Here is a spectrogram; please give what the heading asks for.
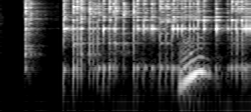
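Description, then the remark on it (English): Dice clattering and rattling across a hard surface: a short burst of clicks, a brief pause, then a longer run of busy, bright tapping and clinking that continues to the end. “All right, give me a roll.”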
